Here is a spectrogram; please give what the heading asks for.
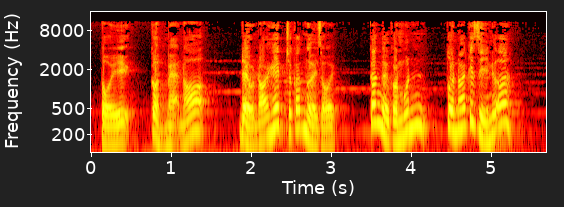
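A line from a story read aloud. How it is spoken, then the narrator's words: Exasperated loud shout. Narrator (Vietnamese): tôi thật sự không nhịn nổi, ôm đầu mà hét lớn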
